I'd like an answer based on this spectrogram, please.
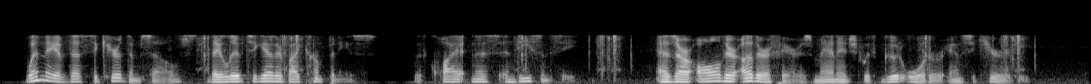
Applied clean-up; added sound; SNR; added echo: none; Camera; 18 dB; none.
